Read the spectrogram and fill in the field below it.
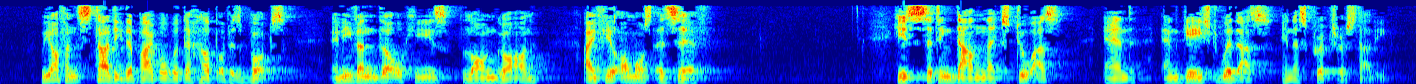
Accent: Warsaw, Masovian Voivodeship, Poland; The closest I came to meet him was when he was passing through my hometown of Warsaw, Poland

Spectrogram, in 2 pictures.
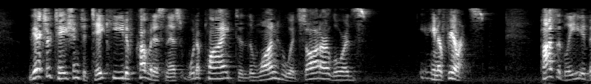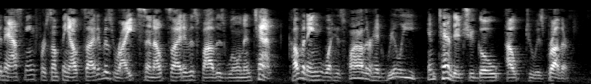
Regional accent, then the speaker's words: Agawam, Massachusetts, United States; I grew up in Agawam

